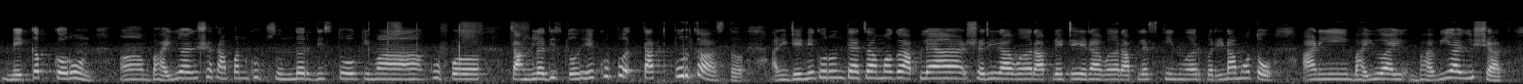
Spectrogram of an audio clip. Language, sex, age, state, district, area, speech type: Marathi, female, 30-45, Maharashtra, Nanded, urban, spontaneous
